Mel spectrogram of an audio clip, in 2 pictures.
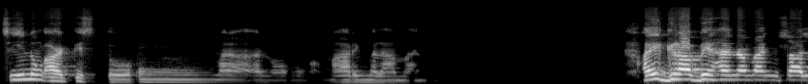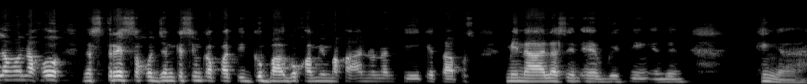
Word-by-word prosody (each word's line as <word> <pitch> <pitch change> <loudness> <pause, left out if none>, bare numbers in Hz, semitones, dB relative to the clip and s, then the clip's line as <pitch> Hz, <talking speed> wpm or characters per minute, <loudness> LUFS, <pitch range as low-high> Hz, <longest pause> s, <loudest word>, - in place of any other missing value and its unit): Sinong 225 +2 0
artist 155 -2 -1
'to? 110 -1 -9
Kung 120 -1 -15 0.6
ma-ano 100 -3 -16 0.4
maaring 105 +1 -13
malaman. 95 - -17 2.2
Ay, 220 +2 +6
grabehan 230 -1 +7
naman 215 -1 +3
sya 205 +2 +2
'lam 205 +1 0
mo - - -2
naku, 200 +1 0 0.3
na-stress 195 +4 -2
ako 180 - -6
diyan 175 +1 -6
kasi 185 0 -8
yung 180 -1 -10
kapatid 170 -2 -5
ko 185 +6 -5
bago 155 +2 -2
kami 155 -1 -7
makaano 145 0 -8
ng 145 -1 -14
ticket 140 +1 -15
tapos 135 -2 -8 0.3
minalas 150 -1 -2
in 150 - -10
everything 135 0 -12
and 125 - -16
then 125 -1 -15 0.8
hinga. 105 -9 -14
155 Hz, 125 wpm, -17 LUFS, 125-195 Hz, 2.2 s, grabehan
